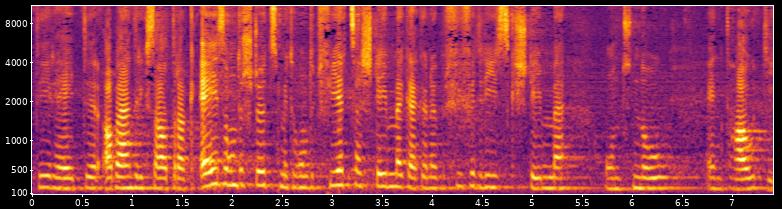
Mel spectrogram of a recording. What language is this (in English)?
Swiss German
